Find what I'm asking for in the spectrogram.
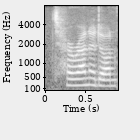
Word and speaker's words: Pteranodon: So over in Islands of Adventure, we have not done the Pteranodon Flyers.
